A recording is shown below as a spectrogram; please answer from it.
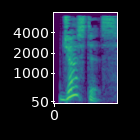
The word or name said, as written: justice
